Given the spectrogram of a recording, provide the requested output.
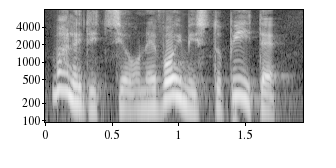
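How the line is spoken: Exclaiming. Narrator (Italian): esclamò Mantalini

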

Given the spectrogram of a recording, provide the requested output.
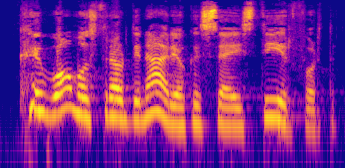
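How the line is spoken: Surprised exclamation. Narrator (Italian): esclamai perché era la prima volta che me ne parlava

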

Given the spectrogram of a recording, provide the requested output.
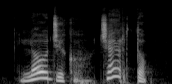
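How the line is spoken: Murmuring. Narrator (Italian): mormorò Nickleby

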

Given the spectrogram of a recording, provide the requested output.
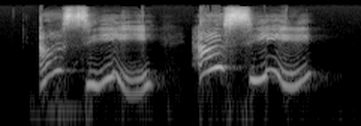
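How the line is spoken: Shrill female exclamation. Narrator (Italian): esclamò un'acuta voce femminile

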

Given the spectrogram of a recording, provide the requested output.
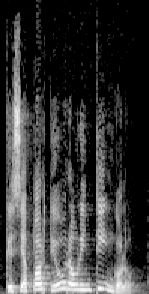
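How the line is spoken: Exclaiming. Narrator (Italian): esclamò il Barmecida

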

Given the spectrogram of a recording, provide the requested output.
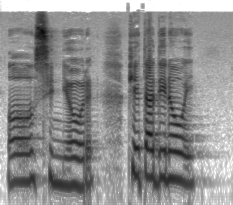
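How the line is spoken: Sobbing exclamation. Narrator (Italian): esclamò Elisa singhiozzando

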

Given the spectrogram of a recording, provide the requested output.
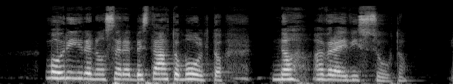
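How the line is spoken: Woman exclaiming. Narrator (Italian): Ella esclamò

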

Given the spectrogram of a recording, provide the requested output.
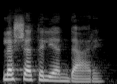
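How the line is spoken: Cold. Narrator (Italian): disse Gianni freddamente

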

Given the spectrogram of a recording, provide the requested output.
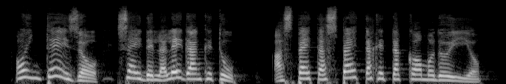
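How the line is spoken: Louder yelling. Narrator (Italian): cominciava a urlare più forte ancora

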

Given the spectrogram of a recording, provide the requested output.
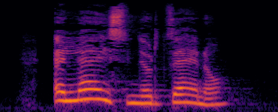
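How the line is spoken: Maid calling out. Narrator (Italian): Maria, la nostra cameriera, gridò nell'oscurità

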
